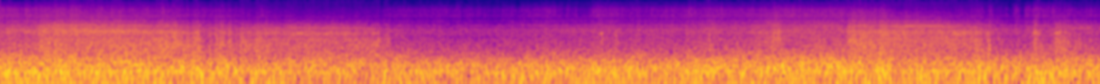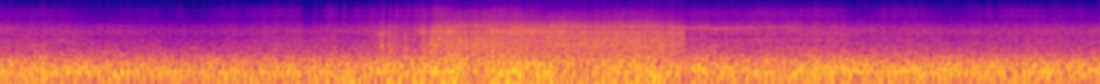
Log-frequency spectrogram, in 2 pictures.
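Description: Wind rushing over an action camera's microphone during a tandem paraglider flight: a loud, continuous rumbling buffet that swells into a brighter hiss three times.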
